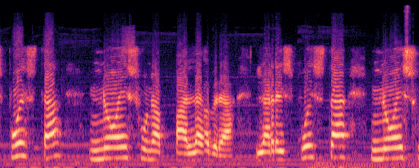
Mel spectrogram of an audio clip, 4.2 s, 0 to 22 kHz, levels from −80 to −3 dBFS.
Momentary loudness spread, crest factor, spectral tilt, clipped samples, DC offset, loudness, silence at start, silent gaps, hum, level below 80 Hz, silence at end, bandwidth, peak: 5 LU; 10 dB; -2.5 dB/octave; under 0.1%; under 0.1%; -13 LUFS; 0 s; none; none; -44 dBFS; 0 s; 17.5 kHz; -4 dBFS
